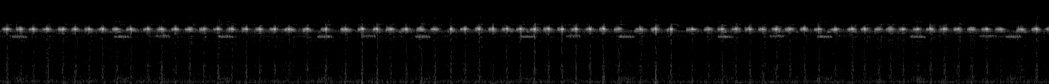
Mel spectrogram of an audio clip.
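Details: Cricket chirping at night, a rapid steady train of high, bright pulses about four per second, with softer lower chirps slipping in between; nothing else audible.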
